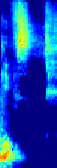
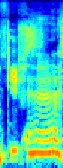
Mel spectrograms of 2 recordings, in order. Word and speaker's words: GIF: No alto-falante lá pra ver a pronúncia, no dicionário fala GIF. Então, assim, eu tô entendendo, porque realmente o criador fala que é GIF, né? Mas parece que ambas são aceitas, né?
